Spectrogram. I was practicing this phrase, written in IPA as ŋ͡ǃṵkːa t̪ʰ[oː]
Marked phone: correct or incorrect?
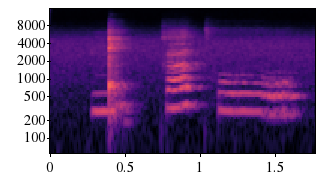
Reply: correct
